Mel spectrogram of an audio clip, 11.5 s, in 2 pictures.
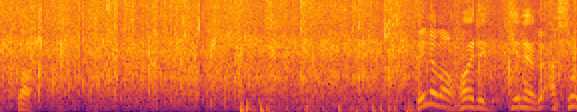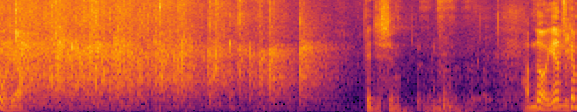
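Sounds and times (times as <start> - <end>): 
audience applause: 0.0 - 9.1
speech: 0.2 - 0.6, 4.2 - 6.2, 9.4 - 10.4, 11.0 - 11.5.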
